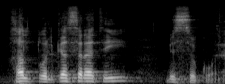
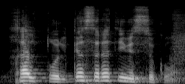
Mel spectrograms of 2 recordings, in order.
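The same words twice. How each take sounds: Both takes have the same delivery.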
